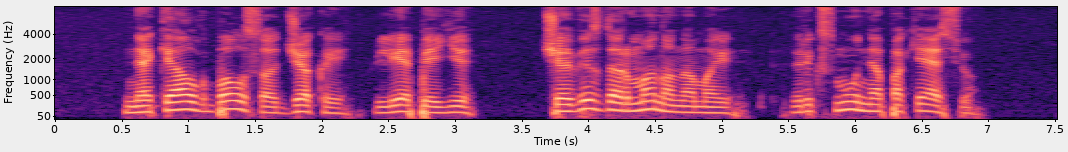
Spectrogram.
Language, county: Lithuanian, Šiauliai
